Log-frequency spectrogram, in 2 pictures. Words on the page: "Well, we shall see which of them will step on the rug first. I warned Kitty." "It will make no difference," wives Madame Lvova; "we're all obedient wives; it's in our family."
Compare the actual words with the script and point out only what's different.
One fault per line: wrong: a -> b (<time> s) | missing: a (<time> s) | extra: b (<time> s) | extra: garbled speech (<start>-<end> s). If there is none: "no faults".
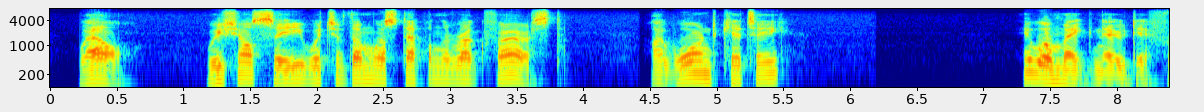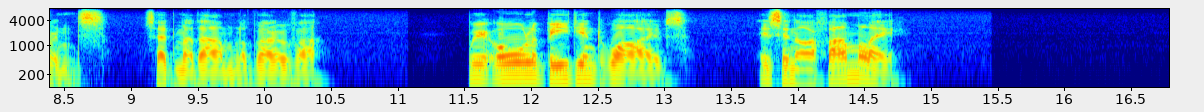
wrong: wives -> said (9.1 s)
